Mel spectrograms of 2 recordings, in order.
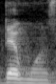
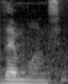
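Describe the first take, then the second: First: The word them begins with a D sound. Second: The word them begins with a TH sound. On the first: The speaker calls it right. "You got to put a D in them" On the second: The speaker calls it wrong. "not them ones"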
